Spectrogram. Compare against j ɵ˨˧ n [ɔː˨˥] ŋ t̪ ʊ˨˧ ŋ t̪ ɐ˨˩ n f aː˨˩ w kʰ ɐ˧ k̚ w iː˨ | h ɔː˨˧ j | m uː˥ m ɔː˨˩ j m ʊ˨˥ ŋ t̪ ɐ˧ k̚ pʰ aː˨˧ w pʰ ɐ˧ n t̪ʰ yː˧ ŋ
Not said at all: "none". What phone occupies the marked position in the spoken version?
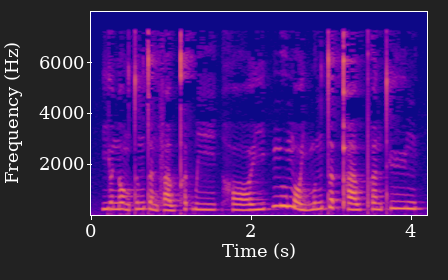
ɔː˨˩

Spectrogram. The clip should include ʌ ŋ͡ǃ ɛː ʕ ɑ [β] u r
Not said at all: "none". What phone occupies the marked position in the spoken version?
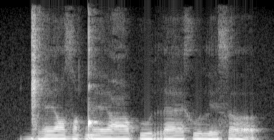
p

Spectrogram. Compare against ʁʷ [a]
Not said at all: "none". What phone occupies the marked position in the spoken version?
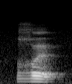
ə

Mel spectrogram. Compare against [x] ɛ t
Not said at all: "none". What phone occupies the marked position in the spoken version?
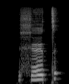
x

